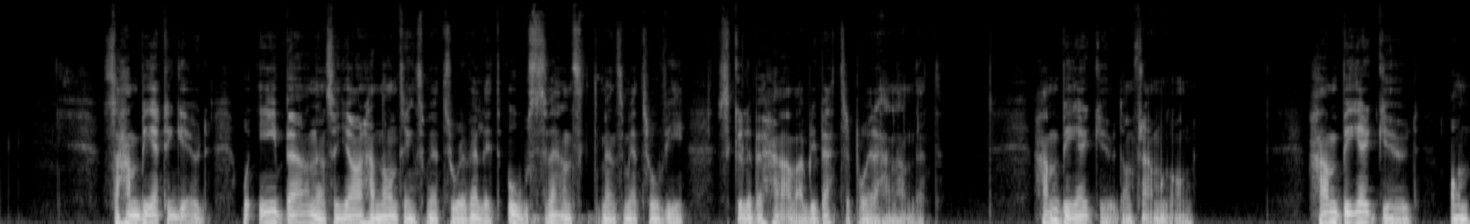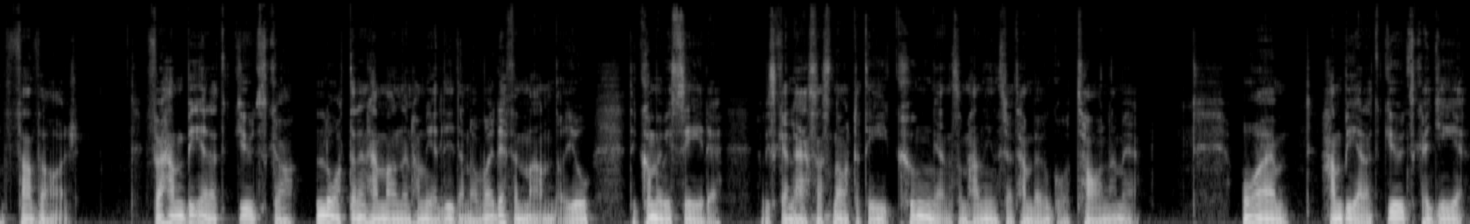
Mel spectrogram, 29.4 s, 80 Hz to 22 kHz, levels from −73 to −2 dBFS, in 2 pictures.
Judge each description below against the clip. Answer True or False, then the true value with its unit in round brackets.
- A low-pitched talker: True (85 Hz)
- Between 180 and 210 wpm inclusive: True (190 wpm)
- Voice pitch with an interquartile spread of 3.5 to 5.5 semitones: True (3.9 semitones)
